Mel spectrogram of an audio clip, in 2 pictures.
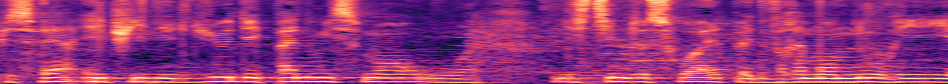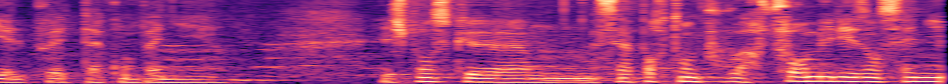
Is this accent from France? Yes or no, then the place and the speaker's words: yes; France; Mon père était notaire et on était dans un village très rural. Et voilà, c'était le notable de la région. Je suis français, donc ça se passait en France.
